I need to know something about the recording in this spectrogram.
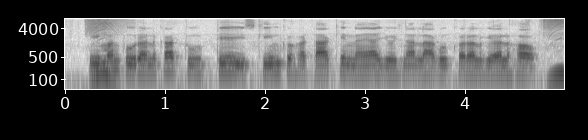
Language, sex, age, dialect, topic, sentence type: Bhojpuri, male, 18-24, Western, agriculture, statement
